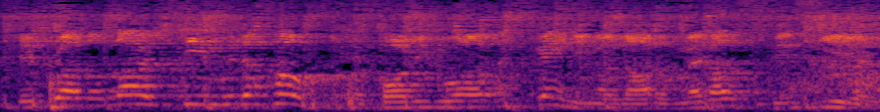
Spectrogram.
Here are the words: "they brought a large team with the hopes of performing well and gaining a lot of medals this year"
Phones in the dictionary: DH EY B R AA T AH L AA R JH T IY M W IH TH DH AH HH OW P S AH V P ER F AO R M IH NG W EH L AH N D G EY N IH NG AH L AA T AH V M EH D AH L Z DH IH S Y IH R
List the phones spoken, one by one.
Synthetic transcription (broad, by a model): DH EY B R AA T AH L AA R JH T IY M W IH DH AH HH OW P AH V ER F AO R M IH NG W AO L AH N G EY N IH NG AH L AA T AH V M EH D L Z DH IH S Y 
